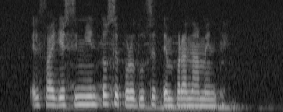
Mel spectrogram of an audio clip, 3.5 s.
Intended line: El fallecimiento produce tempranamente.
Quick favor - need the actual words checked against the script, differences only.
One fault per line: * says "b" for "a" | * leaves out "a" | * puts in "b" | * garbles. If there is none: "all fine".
* puts in "se"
